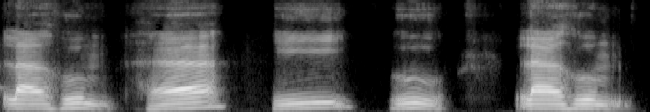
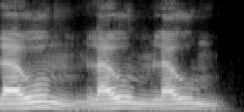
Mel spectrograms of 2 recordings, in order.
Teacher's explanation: masih banyak membaca dengan laum laum laum harusnya dia lahum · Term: huruf ha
